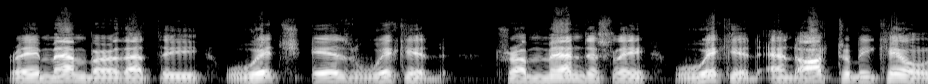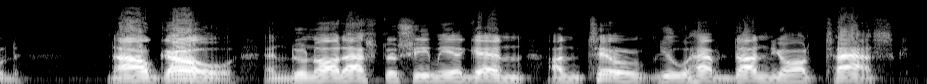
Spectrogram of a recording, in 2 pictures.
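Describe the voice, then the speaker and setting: A man voicing a great disembodied head that rules the land, slow and booming. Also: bright, forceful tone, no echo, studio quality. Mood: stern. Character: booming disembodied giant head, stern ruler.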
